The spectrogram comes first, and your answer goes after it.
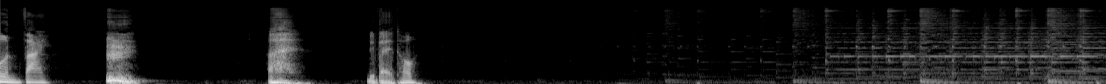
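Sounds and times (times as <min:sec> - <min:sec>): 
speech: 0:00.0 - 0:01.4, 0:02.7 - 0:03.0, 0:03.7 - 0:04.2
loud throat clearing: 0:01.1 - 0:01.6.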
